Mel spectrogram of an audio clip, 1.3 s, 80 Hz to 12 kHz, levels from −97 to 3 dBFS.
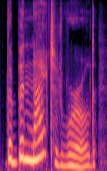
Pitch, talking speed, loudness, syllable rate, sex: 255 Hz, 135 wpm, -15 LUFS, 4.9 syllables/s, female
